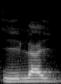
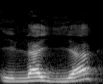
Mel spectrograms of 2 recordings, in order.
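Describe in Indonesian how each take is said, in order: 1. Kata ini berakhir terputus pada konsonan. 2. Kata ini berakhir dengan vokal penuh. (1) "bila waqaf"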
